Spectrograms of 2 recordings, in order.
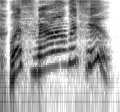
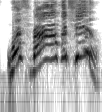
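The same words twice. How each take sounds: First: Higher, slow, annoyed "what's wrong with you"; exasperated daughter, first ask; annoyed question. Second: Exasperated outburst. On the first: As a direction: ask it slowly, already fed up. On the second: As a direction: push it up into a fed-up yell. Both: Retold or imitated. Annoyed at mama calling repeatedly.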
